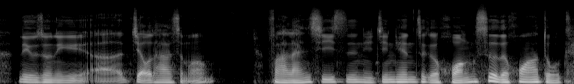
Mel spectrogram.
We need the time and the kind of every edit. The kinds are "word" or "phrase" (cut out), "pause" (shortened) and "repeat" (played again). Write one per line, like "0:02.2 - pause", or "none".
none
